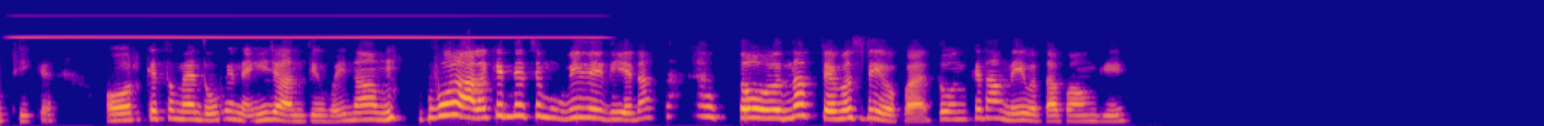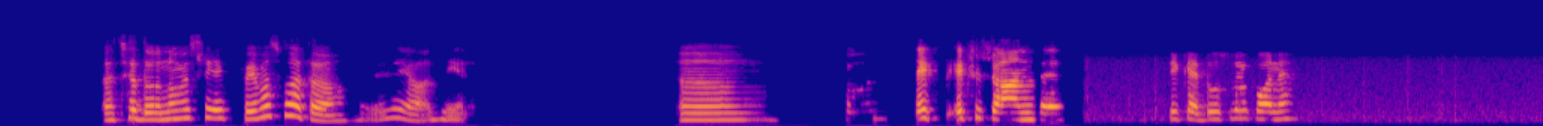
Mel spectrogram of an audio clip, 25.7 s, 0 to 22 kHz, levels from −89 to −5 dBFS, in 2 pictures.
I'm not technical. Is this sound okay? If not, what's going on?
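No. From the start to about 5.15 s, a thin, high-pitched whistle near 6.5 kHz sits quietly behind the speech. This is a feedback whistle, likely caused by a loudspeaker's sound leaking back into the microphone and hovering just short of howling.

At 21.88 s there is a brief gap of about 20 ms. From there to the end, the speech turns dull and muffled, a little quieter, with faint new background noise. Nothing above about 3.8 kHz comes through. This is likely the input switched to a poorer device, such as a headset or a different microphone.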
